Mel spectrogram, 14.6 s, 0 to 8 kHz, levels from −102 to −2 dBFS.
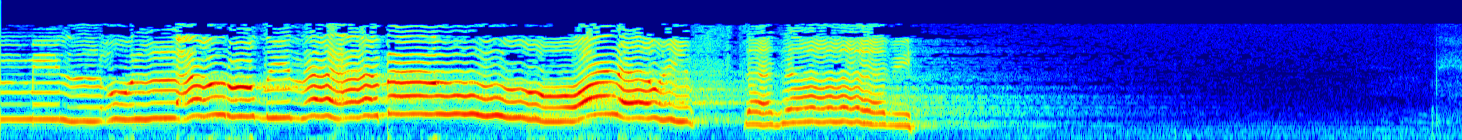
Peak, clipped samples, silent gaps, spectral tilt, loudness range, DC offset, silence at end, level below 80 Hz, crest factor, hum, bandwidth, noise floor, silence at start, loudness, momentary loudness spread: -2 dBFS; under 0.1%; none; -8.5 dB/octave; 11 LU; under 0.1%; 5.5 s; -66 dBFS; 16 dB; none; 5.2 kHz; -70 dBFS; 0 s; -15 LUFS; 13 LU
